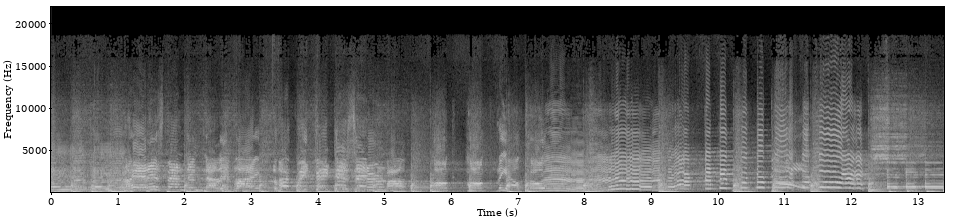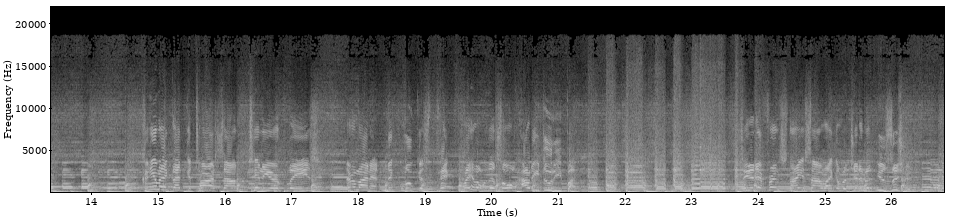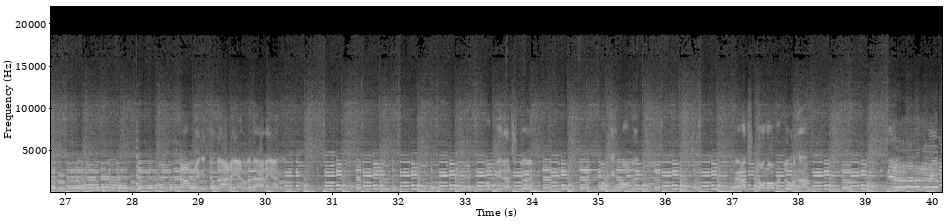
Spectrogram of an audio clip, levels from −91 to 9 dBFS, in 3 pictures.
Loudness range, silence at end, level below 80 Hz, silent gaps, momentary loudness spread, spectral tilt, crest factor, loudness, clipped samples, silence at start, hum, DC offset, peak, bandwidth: 1 LU; 0 s; -28 dBFS; none; 3 LU; -4 dB/octave; 10 dB; -15 LUFS; under 0.1%; 0 s; none; under 0.1%; -6 dBFS; 18.5 kHz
